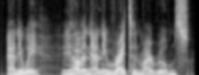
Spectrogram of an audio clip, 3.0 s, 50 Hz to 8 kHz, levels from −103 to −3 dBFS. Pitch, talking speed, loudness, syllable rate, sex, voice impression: 245 Hz, 160 wpm, -17 LUFS, 5.0 syllables/s, female, very feminine, young, adult-like, very thin, tensed, slightly weak, bright, hard, slightly muffled, fluent, slightly raspy, very cute, intellectual, very refreshing, slightly sincere, slightly calm, friendly, reassuring, very unique, elegant, wild, very sweet, lively, very strict, slightly intense, sharp, very light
